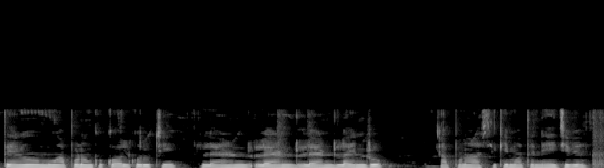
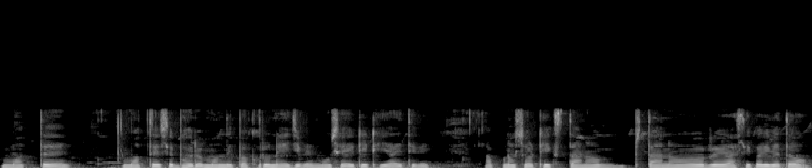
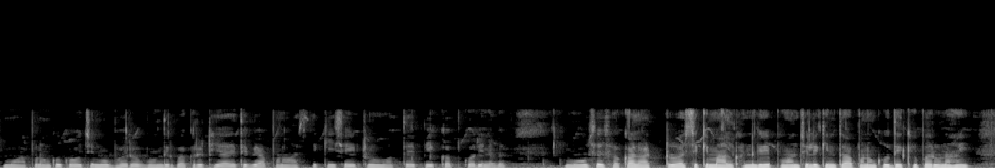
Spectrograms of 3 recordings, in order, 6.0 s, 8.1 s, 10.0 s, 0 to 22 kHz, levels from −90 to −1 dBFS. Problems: none marked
